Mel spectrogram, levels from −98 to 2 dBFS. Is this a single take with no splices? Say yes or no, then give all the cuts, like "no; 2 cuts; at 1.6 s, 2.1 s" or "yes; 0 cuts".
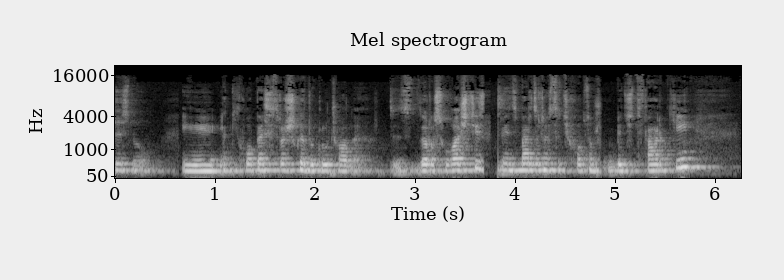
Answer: no; 3 cuts; at 1.1 s, 3.7 s, 4.8 s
